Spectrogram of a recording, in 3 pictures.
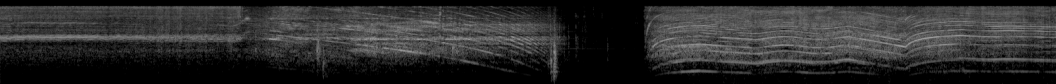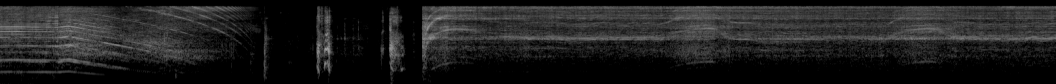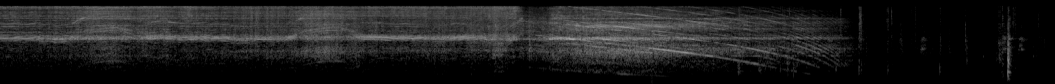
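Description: Handheld electric circular saw ripping lengthwise through a wooden board, the motor's whine wavering under load. The cutting stops and restarts twice, about six and about twelve seconds in, and the saw winds down and stops near the end.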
